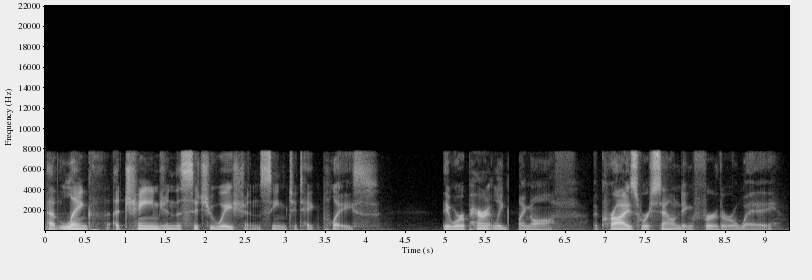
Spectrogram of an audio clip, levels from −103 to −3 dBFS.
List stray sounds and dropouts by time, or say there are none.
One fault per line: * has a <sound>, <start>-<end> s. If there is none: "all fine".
* has a dropout, 5.8-5.9 s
